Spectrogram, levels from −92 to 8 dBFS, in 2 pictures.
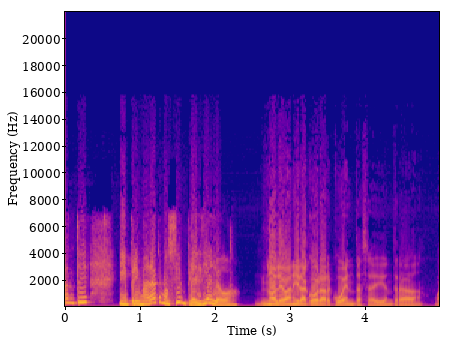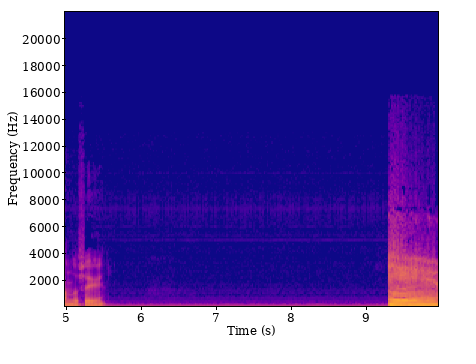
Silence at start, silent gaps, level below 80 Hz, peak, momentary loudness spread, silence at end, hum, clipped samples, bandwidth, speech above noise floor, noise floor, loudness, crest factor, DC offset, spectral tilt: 0 s; none; -44 dBFS; -6 dBFS; 16 LU; 0 s; none; under 0.1%; 10.5 kHz; 32 dB; -48 dBFS; -16 LUFS; 12 dB; under 0.1%; -7 dB/octave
